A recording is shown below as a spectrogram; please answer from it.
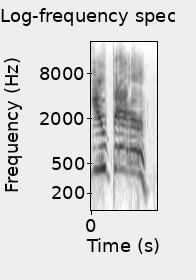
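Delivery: sharp, pointed, very high-pitched voice. Retelling the wife's reply to his apology: imitating Shirley's sharp voice. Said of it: "'Cause she talked like that".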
